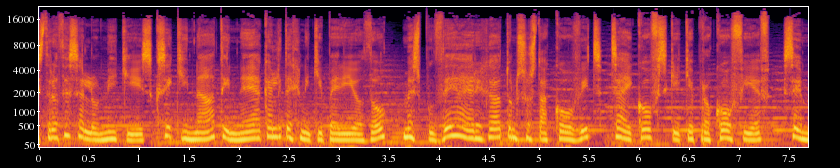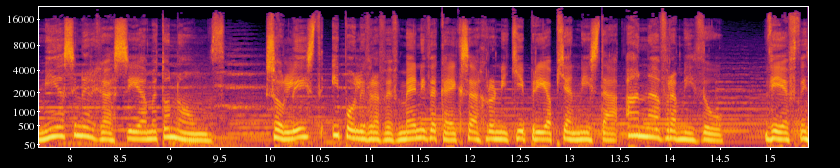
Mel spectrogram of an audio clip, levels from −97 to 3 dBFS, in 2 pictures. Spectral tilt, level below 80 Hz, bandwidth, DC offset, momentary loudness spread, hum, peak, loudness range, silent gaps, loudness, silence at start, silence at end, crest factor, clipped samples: -5 dB/octave; -36 dBFS; 20 kHz; under 0.1%; 3 LU; none; 0 dBFS; 1 LU; none; -9 LUFS; 0 s; 0 s; 10 dB; under 0.1%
